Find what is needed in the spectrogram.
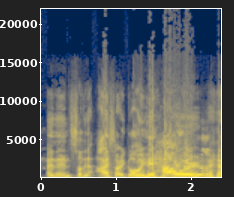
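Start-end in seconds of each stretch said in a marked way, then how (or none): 1.4-2.3 high, loud call through laughter; mock holler. Joining in calling his friend the wrong name, laughing holler. Acts himself starting to call out Howard.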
